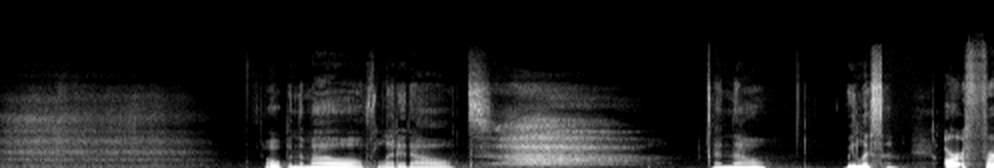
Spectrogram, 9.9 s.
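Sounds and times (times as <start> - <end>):
deep breath in during a guided group breathing exercise: 0.0 - 2.2, 4.9 - 6.8
speech: 2.7 - 5.0, 7.1 - 7.8, 8.4 - 9.9.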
